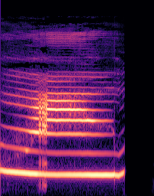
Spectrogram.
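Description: A single cat meow played in reverse: one long, steady, whining tone rich in harmonics that holds its pitch and then cuts off abruptly, with no talking over it.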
